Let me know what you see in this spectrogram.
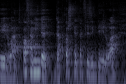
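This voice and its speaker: Very wide pitch swings from a man, with audible room echo. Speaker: philosophy professor. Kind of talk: lecture. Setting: conference hall with audience.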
